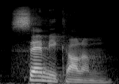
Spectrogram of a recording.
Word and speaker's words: semicolon: Donc le point virgule, semicolon. Semicolon, avec un accent tonique ici et là vous avez une sorte d'accent tonique, ce n'est pas une sorte d'accent tonique, c'est un accent tonique mais secondaire parce que sinon le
